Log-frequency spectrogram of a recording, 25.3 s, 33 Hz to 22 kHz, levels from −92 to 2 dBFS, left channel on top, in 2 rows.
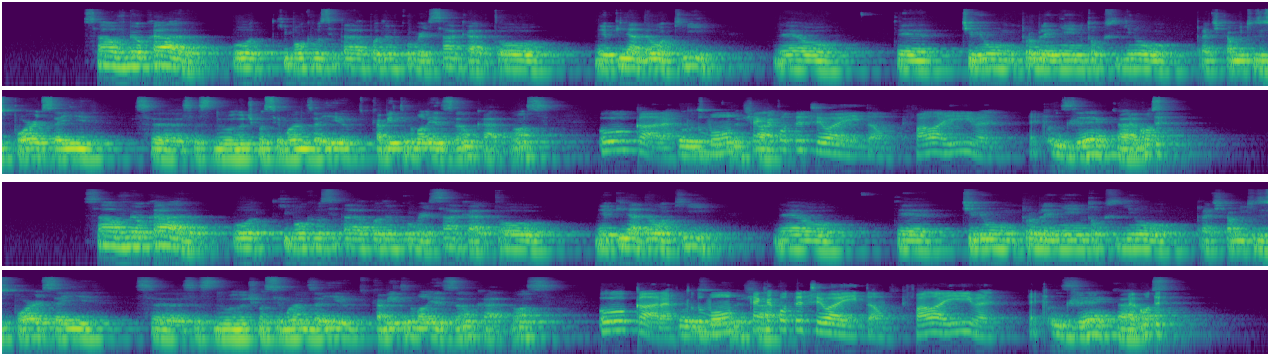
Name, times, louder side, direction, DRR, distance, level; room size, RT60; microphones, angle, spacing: voice 1, 0.9-2.0 2.3-5.4 5.9-7.1 7.7-8.3 8.9-9.3 9.6-13.6 14.0-18.1 19.4-20.3 23.1-24.2, left 2 dB, 70° left, -1 dB, 1.6 m, -21 dB
voice 2, 18.6-21.5 21.8-22.6 22.9-23.0 23.3-23.5 23.9-24.2, right 4 dB, 70° right, 10 dB, 0.6 m, -23 dB
10.5 x 7.5 x 2.4 m, 0.95 s
head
